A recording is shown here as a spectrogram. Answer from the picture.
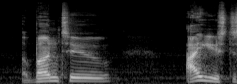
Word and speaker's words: Ubuntu: hear him give a speech he calls it auntu it's an African word that means community and it's pronounced auntu here's one that kind of gets on my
